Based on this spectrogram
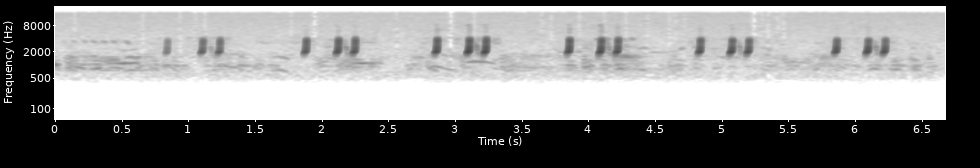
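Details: A male common quail gives its call to gather other quails: a liquid, sharp, clipped three-note call repeated about once a second over a faint, low background murmur.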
